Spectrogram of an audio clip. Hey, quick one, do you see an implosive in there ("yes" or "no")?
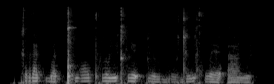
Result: no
